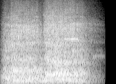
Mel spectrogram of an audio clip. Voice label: pain; yeti

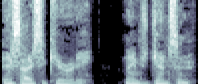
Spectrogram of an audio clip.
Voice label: battlecry

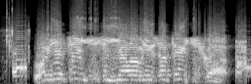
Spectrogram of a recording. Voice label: hurt; tf; polkovnik

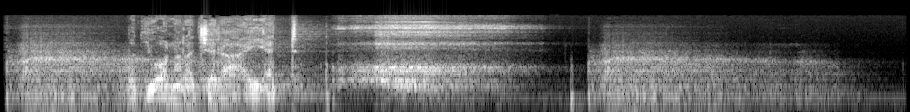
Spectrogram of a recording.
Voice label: but you are not a jedi yet breathing; Dark Vader

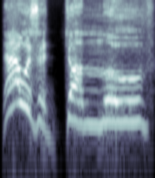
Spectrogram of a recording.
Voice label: jeers; tf; max payne

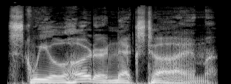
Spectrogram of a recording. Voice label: heavy taunts; tf; duke

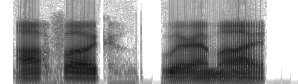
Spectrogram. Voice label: taunt head pain; pyro

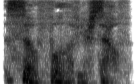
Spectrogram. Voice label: jeers; tf; redsun; adachi; spy

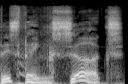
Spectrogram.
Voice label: heavy negative vocalization; tf; duke

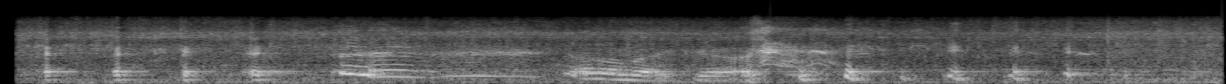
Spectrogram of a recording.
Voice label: hehe omg

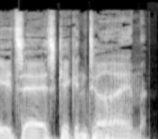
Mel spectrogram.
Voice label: heavy battlecry; tf; duke

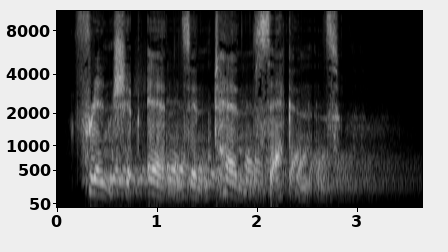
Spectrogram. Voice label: announcer mission begins

